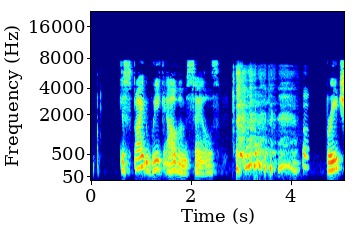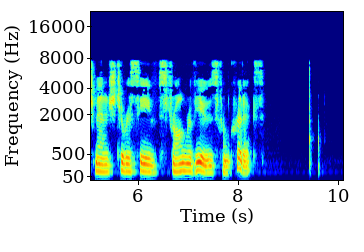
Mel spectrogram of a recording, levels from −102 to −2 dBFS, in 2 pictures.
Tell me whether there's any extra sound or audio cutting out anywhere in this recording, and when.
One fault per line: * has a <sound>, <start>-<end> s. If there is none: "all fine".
* has a laugh, 2.8-4.4 s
